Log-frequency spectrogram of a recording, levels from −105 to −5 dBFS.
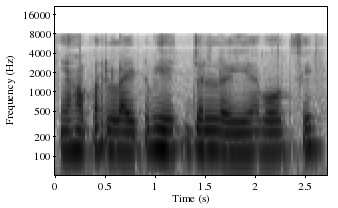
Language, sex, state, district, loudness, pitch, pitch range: Hindi, male, Uttar Pradesh, Saharanpur, -17 LUFS, 125 Hz, 120-130 Hz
